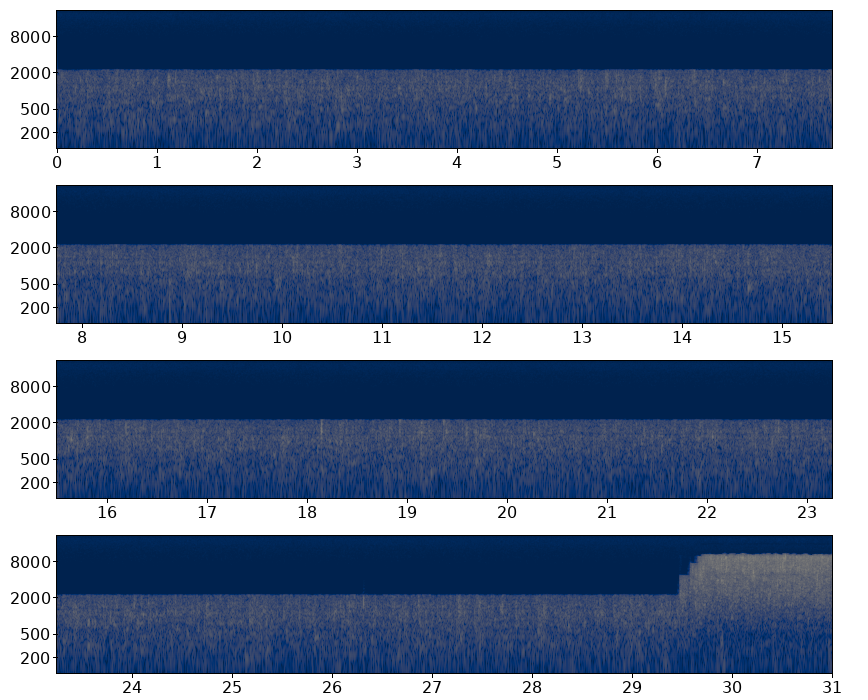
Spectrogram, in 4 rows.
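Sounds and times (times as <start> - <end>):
waterfall rushing: 29.5 - 31.0.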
